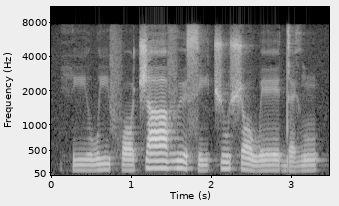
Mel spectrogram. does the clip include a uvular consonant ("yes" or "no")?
no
